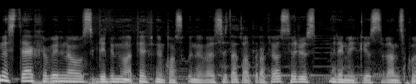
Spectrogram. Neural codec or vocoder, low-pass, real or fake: codec, 44.1 kHz, 2.6 kbps, SNAC; 14.4 kHz; fake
